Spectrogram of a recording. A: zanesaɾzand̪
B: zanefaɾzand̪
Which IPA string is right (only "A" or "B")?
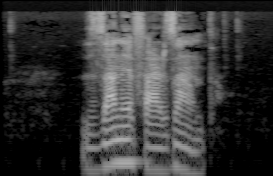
B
